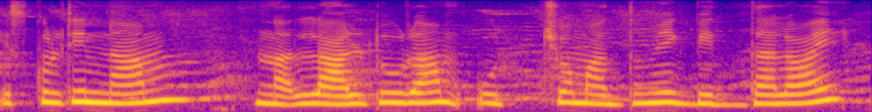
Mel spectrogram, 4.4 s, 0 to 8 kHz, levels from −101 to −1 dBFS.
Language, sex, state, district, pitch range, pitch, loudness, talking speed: Bengali, female, West Bengal, Alipurduar, 235-280 Hz, 255 Hz, -14 LUFS, 95 wpm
